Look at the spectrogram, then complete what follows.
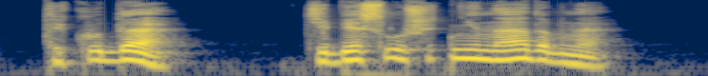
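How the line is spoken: Calm. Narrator (Russian): Надежда спокойно сказала

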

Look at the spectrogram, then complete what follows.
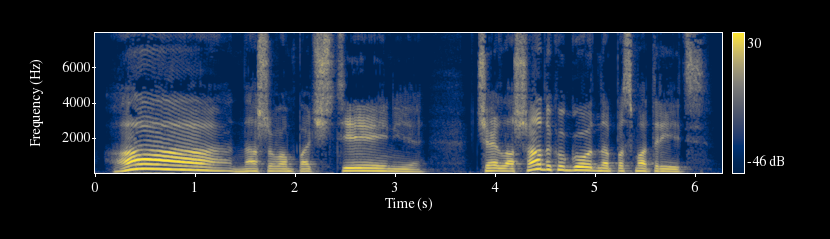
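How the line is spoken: Singsong drawl. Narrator (Russian): нараспев произнес

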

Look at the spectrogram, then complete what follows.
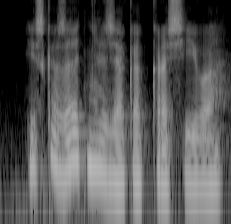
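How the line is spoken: Sighing. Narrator (Russian): вздохнул Иероним

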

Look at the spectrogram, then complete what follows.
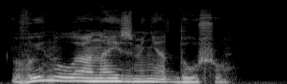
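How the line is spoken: Whispered to himself. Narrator (Russian): шептал он самому себе

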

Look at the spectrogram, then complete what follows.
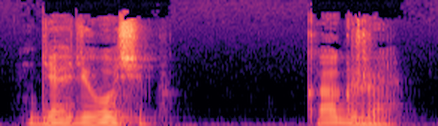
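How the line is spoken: Quiet timid question. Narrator (Russian): Кто-то из молодых парней спросил, тихонько и робко

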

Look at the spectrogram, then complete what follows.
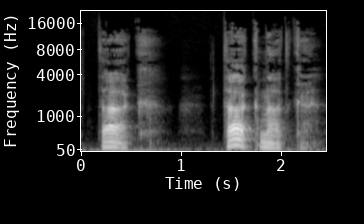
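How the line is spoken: Quiet reply. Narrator (Russian): тихо ответил Алька

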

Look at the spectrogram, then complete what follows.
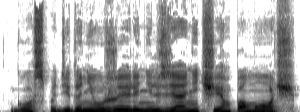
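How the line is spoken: Moaning. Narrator (Russian): простонала Ольга Ивановна

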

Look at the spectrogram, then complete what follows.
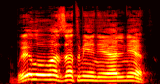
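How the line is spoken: Distant shout from bushes. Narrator (Russian): крикнул из-за кустов пастух

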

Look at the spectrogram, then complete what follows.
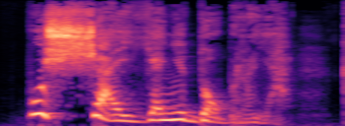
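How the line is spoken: Angry shout. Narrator (Russian): крикнула она и сердито

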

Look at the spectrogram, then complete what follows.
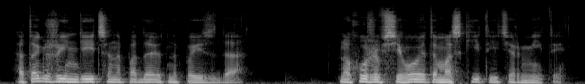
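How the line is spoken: Sad, smiling. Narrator (Russian): Чечевицын грустно улыбнулся и добавил

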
